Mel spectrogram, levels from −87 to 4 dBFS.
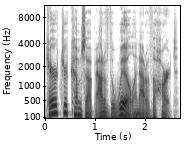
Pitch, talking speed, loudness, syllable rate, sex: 110 Hz, 265 wpm, -18 LUFS, 5.6 syllables/s, male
